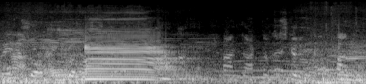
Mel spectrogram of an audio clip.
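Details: At Raniganj cattle market in Dinajpur, where thin cows are sold in pairs, one loud, harmonic moo rises sharply, holds steady, then drops away. It lasts under a second, framed by bargaining voices and market murmur.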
